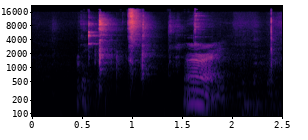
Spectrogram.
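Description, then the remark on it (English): Glass clinks a few times, then beer, a 2016 triple hop from the Duval Brewery, pours into a glass with a brief rising, gurgling tone that fades within a second. “Here, pour your own damn glasses of beer.”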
